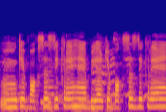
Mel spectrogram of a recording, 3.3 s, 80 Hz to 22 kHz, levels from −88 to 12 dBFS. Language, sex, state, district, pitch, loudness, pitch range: Hindi, female, Maharashtra, Gondia, 240 Hz, -13 LUFS, 225-240 Hz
